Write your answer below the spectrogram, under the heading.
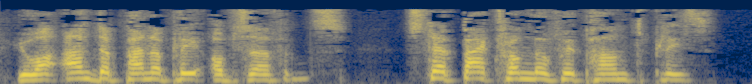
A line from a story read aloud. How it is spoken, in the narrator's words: she called out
